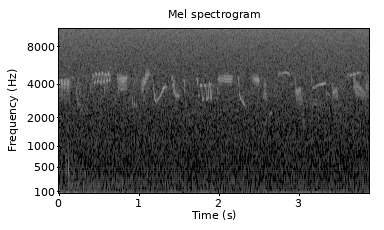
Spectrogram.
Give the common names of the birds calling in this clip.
Eurasian Skylark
